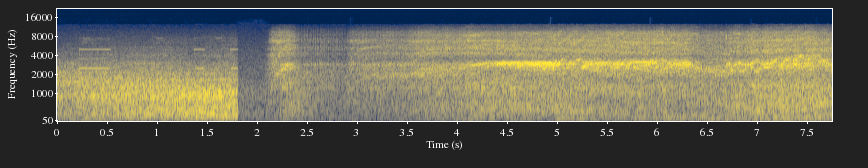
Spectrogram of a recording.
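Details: K70C Sky Warrior quadcopter after replacing two propellers and oiling: high buzzing whine rising and dipping with throttle, no rattle or scraping; flies oddly, owner suspects calibration, later found a bad motor.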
